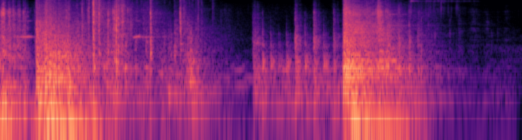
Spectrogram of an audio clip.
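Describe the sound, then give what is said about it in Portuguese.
A locked door is forced open by a man breaking it in, with two heavy, loud impacts about a second and a half apart, each a booming thud with a cracking, splintering edge that rattles briefly before fading out. “Abra a porta, senão eu arrombo.”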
